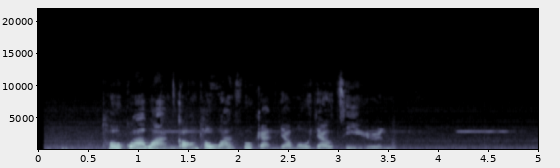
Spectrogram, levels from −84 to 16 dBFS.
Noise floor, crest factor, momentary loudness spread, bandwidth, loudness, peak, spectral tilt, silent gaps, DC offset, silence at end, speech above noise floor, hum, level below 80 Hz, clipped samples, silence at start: -54 dBFS; 20 dB; 18 LU; 11 kHz; -21 LUFS; -2 dBFS; -6.5 dB/octave; none; under 0.1%; 1.45 s; 33 dB; none; -72 dBFS; under 0.1%; 0.25 s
